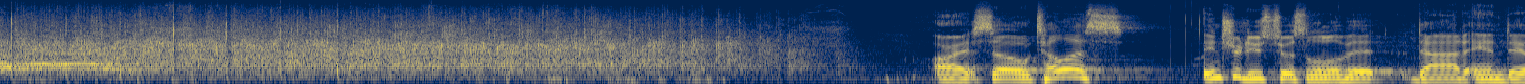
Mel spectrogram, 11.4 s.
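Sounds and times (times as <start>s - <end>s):
audience applause and cheering: 0.0s - 6.6s
speech: 7.0s - 11.4s.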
